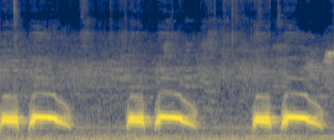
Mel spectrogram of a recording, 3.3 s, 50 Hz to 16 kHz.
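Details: Decoy spotted dove giving a 'giọng đồng' coo meant to excite and attract wild doves. Three phrases of a brief low coo followed by a drawn-out, slightly falling coo, spaced about 1.2 seconds apart, with a quiet constant background hum.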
